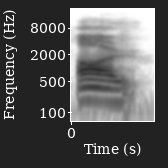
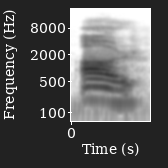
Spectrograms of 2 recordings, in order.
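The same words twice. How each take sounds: First: आर said as "aar", silent h, no v; आर pronounced with the "aa" sound only; correct hour. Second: आवर said as "aa-var", sounding the v; आवर pronounced letter by letter, "aa-var"; spelling-style hour. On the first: Teacher gives students the right आर, slow. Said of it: "आर में जो है आ का sound". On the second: Teacher shows the spelled-out आवर to students, careful. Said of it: "जैसे हम बोलते हैं आवर". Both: Shown as a demonstration.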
